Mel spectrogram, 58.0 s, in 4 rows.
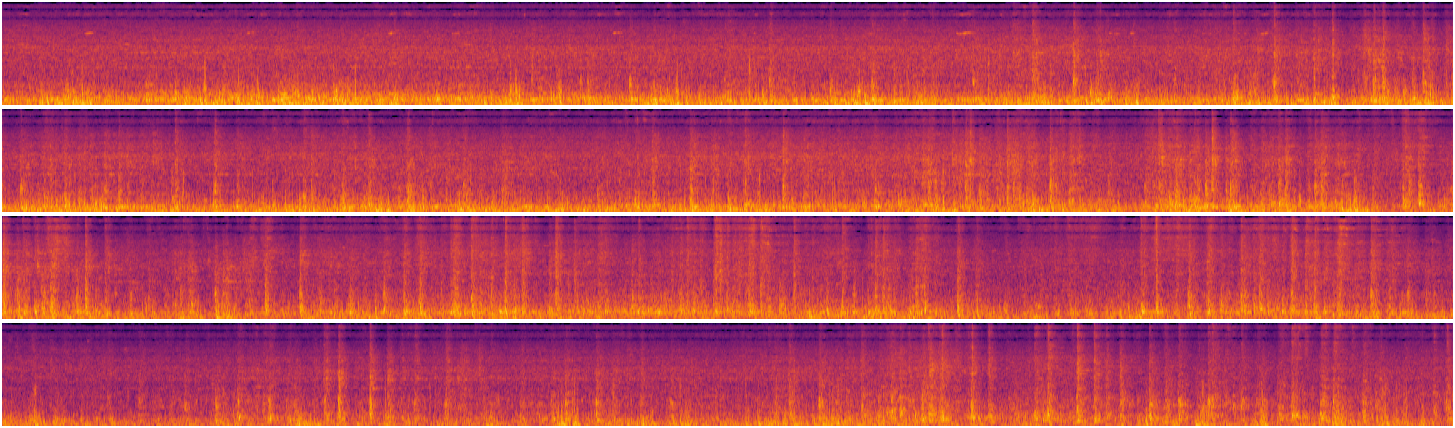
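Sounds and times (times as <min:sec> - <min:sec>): train rumbling: 0:00.0 - 0:58.0
wheels clattering over rail joints: 0:00.7 - 0:44.0.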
